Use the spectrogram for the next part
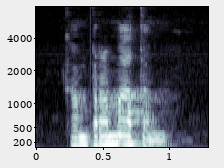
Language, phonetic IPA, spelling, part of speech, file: Russian, [kəmprɐˈmatəm], компроматам, noun, LL-Q7737 (rus)-компроматам.wav
- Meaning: dative plural of компрома́т (kompromát)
